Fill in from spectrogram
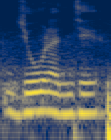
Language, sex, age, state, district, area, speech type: Malayalam, male, 30-45, Kerala, Palakkad, rural, spontaneous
